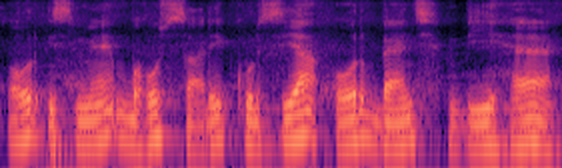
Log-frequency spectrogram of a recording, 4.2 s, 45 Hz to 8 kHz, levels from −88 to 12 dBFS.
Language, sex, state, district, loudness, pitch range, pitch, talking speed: Hindi, male, Uttar Pradesh, Saharanpur, -19 LUFS, 95-110 Hz, 100 Hz, 130 wpm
